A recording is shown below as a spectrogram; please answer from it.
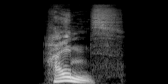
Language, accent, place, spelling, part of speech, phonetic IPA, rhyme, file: German, Germany, Berlin, Heims, noun, [haɪ̯ms], -aɪ̯ms, De-Heims.ogg
- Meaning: genitive singular of Heim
